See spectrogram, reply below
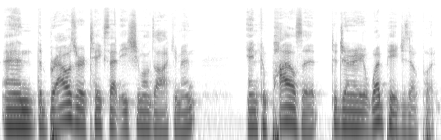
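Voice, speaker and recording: Low, mellow Canadian man lecturing. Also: fairly quick. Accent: Canadian English. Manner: relaxed, conversational explaining with repeated restarts. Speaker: university instructor. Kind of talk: screencast lecture.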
